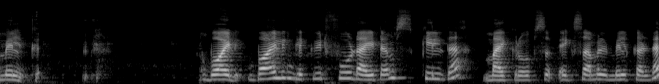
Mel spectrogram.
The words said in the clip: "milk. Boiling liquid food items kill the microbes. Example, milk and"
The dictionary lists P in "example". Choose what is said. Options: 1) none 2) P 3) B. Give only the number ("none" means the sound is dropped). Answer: 1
